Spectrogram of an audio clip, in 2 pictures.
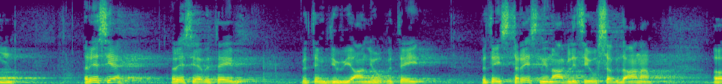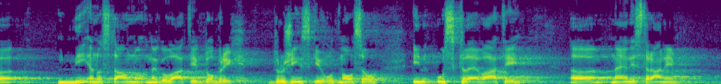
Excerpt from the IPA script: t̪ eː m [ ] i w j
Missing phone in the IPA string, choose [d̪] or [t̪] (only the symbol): d̪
